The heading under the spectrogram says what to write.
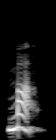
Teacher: after me ma ma the fourth tone is a lowering tongue the pitch goes rapidly from high to low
